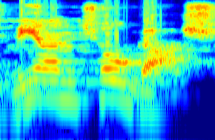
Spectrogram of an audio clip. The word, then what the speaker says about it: Leon Czolgosz: Okay, so the second assassin who actually managed to kill the president, who gets his own ballot, is Leon Czolgosz. Who That's how you pronounce that, by the way.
